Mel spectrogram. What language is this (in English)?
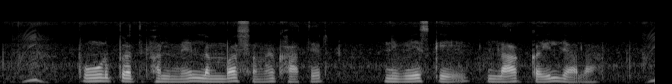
Bhojpuri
